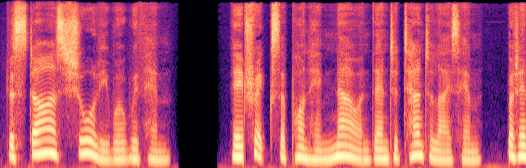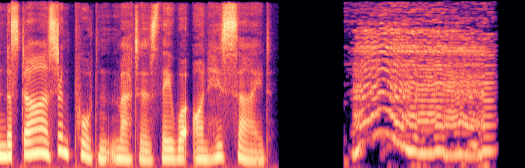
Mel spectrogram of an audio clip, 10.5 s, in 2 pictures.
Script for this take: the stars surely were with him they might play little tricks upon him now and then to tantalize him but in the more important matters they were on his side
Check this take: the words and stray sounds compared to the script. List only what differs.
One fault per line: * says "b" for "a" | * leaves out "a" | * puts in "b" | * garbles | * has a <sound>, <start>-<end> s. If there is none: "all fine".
* leaves out "might play little"
* says "stars" for "more"
* has a squeak, 8.7-10.2 s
